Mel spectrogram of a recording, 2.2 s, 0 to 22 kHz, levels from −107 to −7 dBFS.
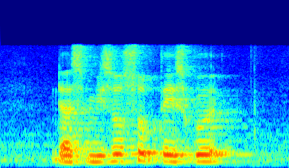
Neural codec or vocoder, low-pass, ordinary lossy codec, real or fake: none; 7.2 kHz; none; real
